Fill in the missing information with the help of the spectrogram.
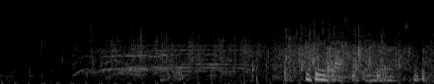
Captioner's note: audience clapping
